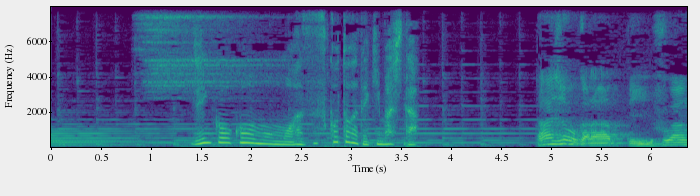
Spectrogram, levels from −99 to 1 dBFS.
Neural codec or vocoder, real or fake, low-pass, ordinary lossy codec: none; real; none; none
